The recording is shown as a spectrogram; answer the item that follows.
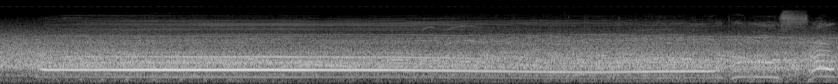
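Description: Brazilian TV football commentator's goal cry: one long held note of about seven seconds, sinking slightly in pitch near the end, over the noise of the stadium crowd.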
